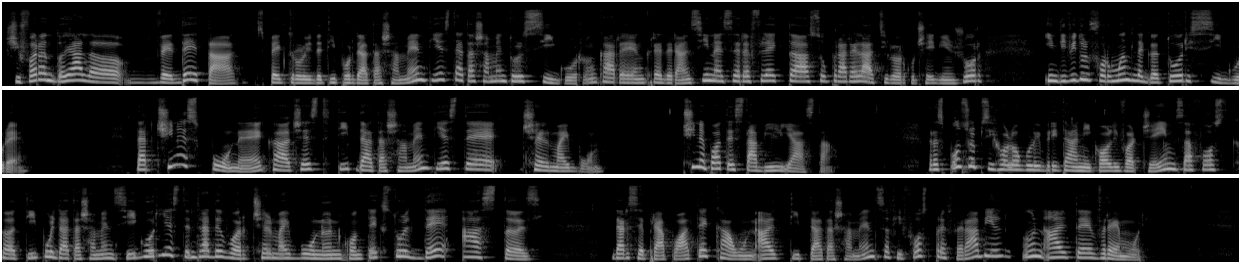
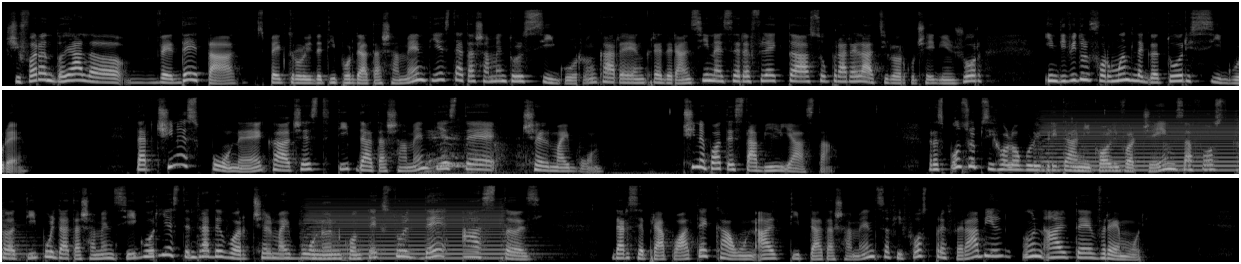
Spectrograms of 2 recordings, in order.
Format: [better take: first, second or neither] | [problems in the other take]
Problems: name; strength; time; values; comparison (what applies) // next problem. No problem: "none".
first | dog barking; noticeable; at 17 s; peak 6 dB below the speech // alarm; noticeable; from 23 to 30 s; peak 7 dB below the speech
